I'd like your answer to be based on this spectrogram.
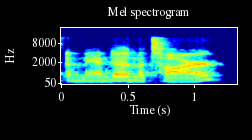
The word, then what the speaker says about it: Amanda Mattar: And today I have a special guest, Miss Amanda Mattar.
